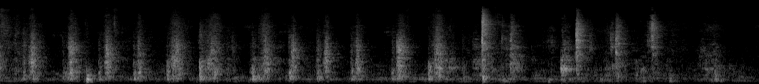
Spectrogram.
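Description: A golden retriever pawing and scratching at a rubber-backed doormat on a wooden floor, its claws scraping and scrabbling in quick, irregular strokes, several a second.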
